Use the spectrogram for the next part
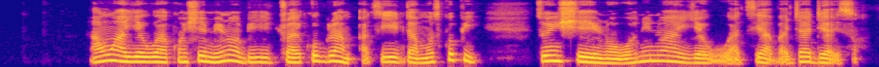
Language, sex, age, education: Yoruba, female, 46-60, tertiary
